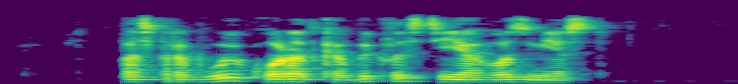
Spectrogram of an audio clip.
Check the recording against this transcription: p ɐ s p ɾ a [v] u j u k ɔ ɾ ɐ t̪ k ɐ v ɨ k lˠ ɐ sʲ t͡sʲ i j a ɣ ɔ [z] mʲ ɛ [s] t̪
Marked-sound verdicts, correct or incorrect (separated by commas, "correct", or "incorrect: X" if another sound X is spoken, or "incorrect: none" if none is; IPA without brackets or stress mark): incorrect: b, correct, correct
